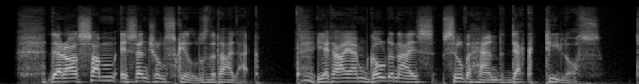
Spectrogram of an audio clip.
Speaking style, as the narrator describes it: said the craftsman

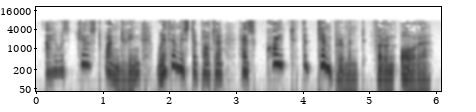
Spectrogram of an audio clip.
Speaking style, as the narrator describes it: said Professor Umbridge sweetly

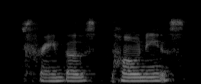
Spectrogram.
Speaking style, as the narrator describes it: Leo muttered

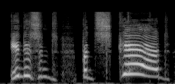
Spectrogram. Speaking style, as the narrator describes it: squealed Pettigrew

